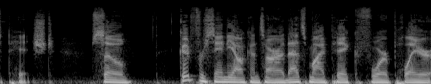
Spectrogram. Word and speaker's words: Alcantara: I think it's Alcantara. It might have more of like a Spanish pronunciation, but let's just roll with Alcantara.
